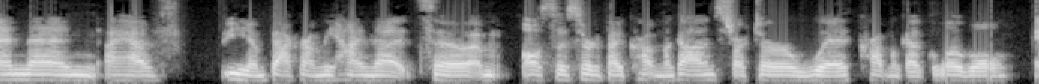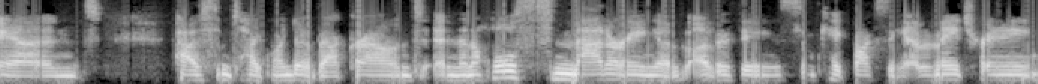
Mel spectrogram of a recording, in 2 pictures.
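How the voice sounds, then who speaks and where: The speech moves at a moderate pace in a monotone, flat intonation, with a dry, close sound and no echo. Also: woman, very deep, low pitch for a woman. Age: 60s. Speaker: self-defense instructor. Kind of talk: interview.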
